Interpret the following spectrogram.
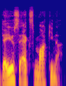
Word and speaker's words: Deus ex machina: It took me forever to figure out how to pronounce that. Deus ex machina.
